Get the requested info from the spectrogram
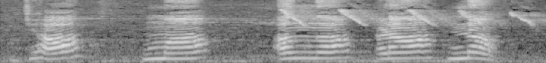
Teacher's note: બોલી જુઓ આ અક્ષરો જ, મ, અંગ, ણ, ન. આ તમે બોલશો તો તમારા નાકમાંથી ઉચ્ચારણ નીકળતા તમને જણાશે. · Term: નાસિકા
